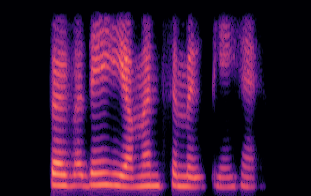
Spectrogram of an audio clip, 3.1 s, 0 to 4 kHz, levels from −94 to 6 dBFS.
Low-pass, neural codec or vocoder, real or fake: 3.6 kHz; codec, 24 kHz, 0.9 kbps, WavTokenizer, large speech release; fake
